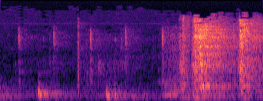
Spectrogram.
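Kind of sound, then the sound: household object, door being opened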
